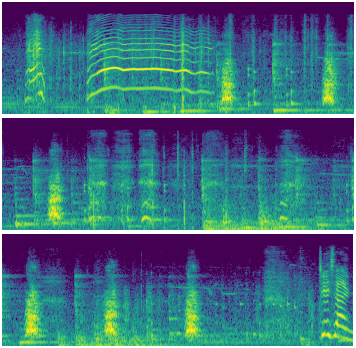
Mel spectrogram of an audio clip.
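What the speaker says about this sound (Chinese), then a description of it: "不过还是一条未修炼成精的小狗，要你凶我" A small dog barks in short repeated bursts in a fantasy costume-drama scene, mixed with voices and a swelling, tonal musical score.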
